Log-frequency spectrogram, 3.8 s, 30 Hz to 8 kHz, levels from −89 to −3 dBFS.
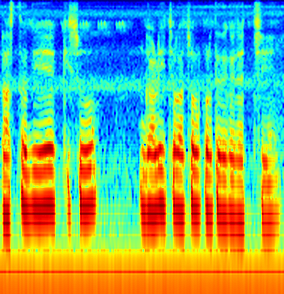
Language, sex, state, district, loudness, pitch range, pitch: Bengali, male, Assam, Hailakandi, -14 LUFS, 135-155 Hz, 145 Hz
